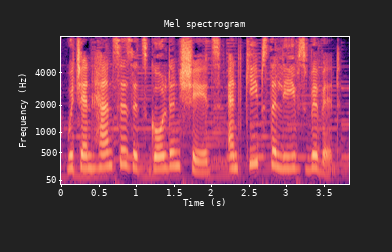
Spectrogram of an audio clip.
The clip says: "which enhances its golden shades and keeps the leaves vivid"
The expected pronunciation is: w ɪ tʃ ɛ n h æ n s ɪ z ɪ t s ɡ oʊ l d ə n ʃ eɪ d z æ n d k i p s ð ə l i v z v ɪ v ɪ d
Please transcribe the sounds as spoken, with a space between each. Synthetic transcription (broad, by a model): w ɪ tʃ ɛ n h æ n s ɪ z ɪ t s ɡ oʊ l d ə n ʃ eɪ d z æ n d k i p s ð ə l i v z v ɪ v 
